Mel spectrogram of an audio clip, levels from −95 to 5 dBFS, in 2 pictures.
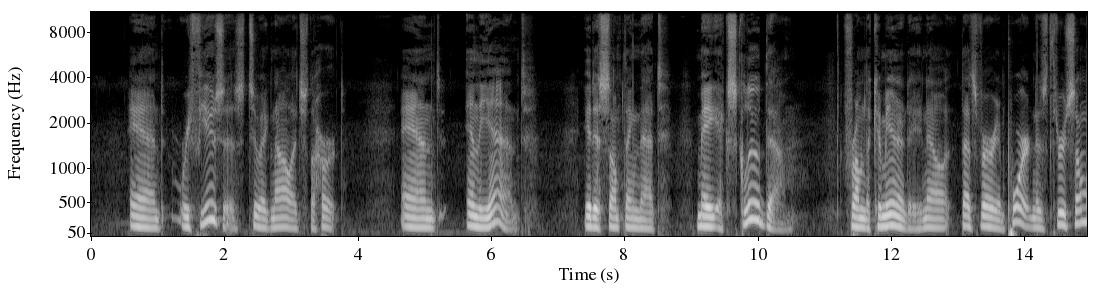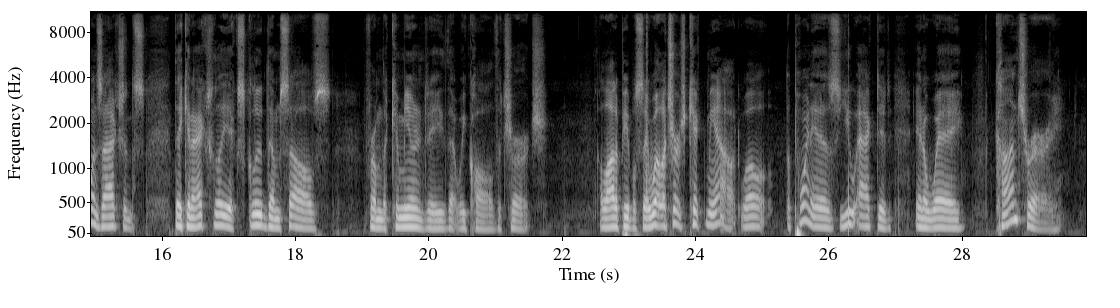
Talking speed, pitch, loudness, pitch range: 125 wpm, 140 Hz, -22 LUFS, 125-150 Hz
